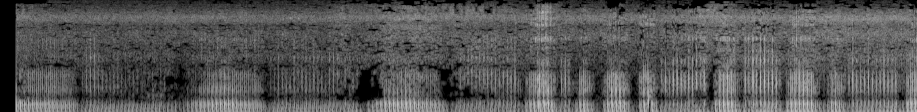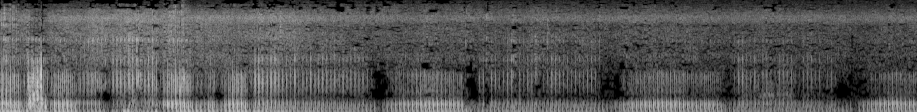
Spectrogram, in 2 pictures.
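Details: Kitten purring: a deep, steady low rumble that swells and fades in breathing cycles roughly every two seconds, with faint crackly rustling over it.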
